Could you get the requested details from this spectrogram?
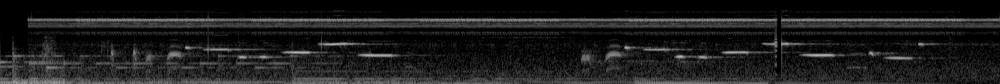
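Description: Musician wren giving two runs of pure, flute-like whistles stepping up and down in pitch, over a steady high insect hiss and low background rumble.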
